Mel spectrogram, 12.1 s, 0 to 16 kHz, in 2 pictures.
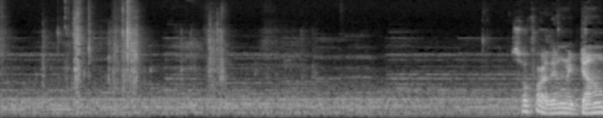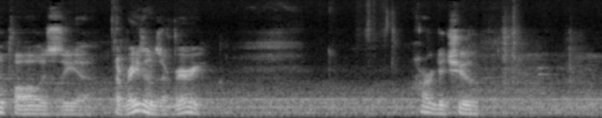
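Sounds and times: plastic package crinkling: 0.4s - 2.3s.

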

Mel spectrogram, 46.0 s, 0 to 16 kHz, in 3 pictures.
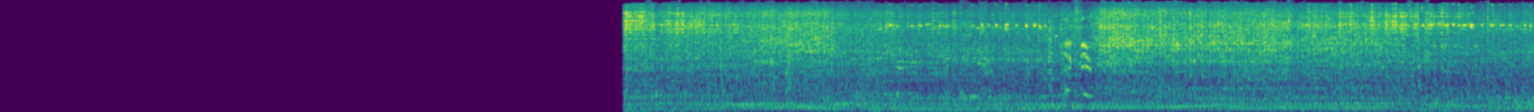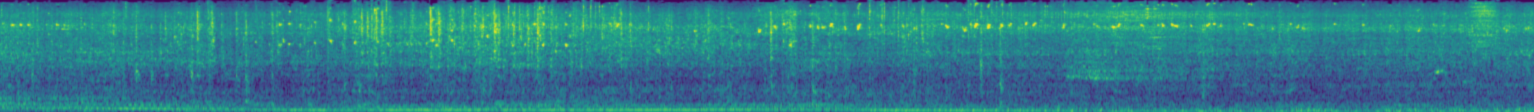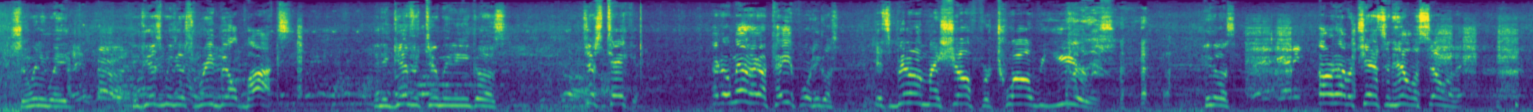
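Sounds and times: car engine running: 6.2s - 46.0s.

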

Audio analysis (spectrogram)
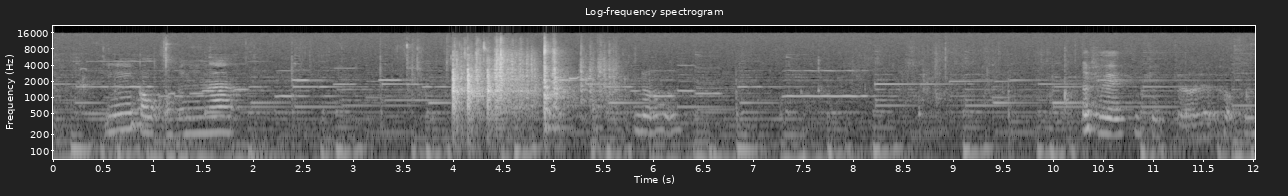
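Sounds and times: coins clattering onto a table: 3.6s - 5.8s.

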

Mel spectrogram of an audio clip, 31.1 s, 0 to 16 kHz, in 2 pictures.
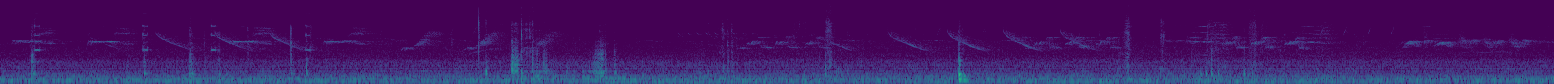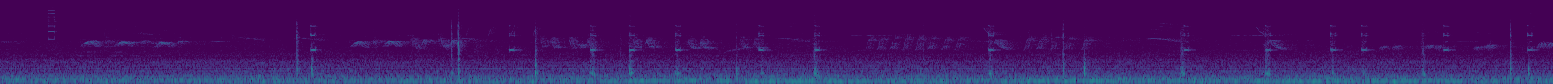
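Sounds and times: small birds chirping: 0.0s - 31.0s.

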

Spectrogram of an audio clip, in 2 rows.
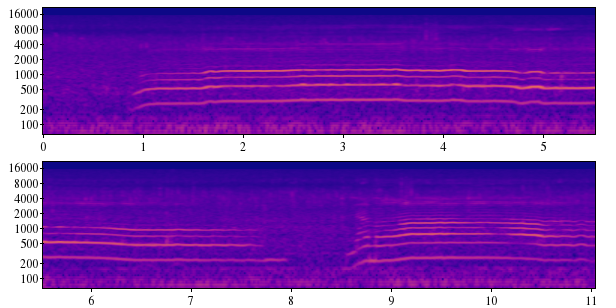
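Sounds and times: person chanting in long notes: 0.9s - 8.0s, 8.6s - 11.0s.

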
